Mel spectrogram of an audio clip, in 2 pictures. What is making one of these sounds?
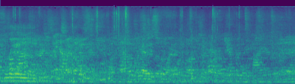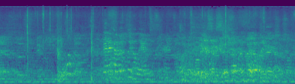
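Playing cards slide and tap softly onto a mat.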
